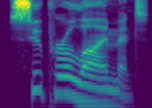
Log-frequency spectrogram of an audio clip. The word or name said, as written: Superalignment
